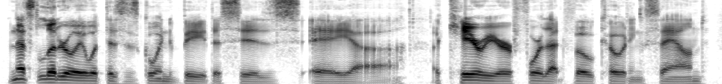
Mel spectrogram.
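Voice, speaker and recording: A man's voice: rumbling low, normal speed, clear, resonant tone, dry recording. A man narrating a music production tutorial in a casual, informal, explanatory way. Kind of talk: casual instructional screen-recording narration.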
